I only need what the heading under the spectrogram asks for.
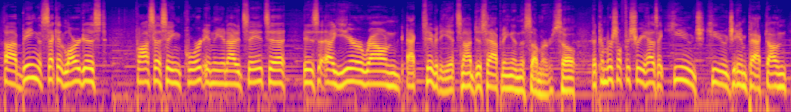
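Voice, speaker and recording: A hatchery manager in his forties gives an outdoor tour by a creek, explaining the fish hatchery earnestly and matter-of-factly, often restarting his sentences. His fairly high voice has a darkish tone and normal speed, with faint music behind.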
